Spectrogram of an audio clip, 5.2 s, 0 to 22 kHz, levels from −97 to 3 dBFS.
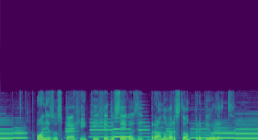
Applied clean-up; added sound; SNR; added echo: none; Wind instrument, woodwind instrument; 2 dB; none.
